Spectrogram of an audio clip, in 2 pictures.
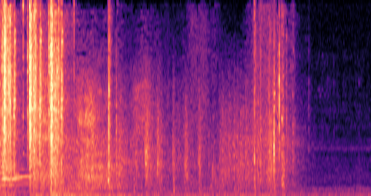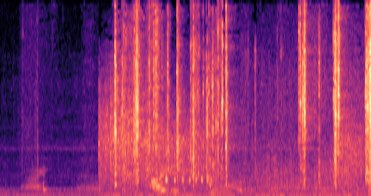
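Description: Gunfire and turret fire in the space game Starfield, dense bursts of shots crowding the opening seconds, a short lull, then another run of firing, with a voice talking over the action.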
